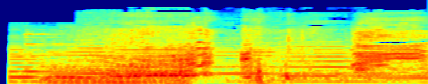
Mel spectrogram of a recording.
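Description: An elephant's low roaring call over background music, with a short loud burst of sound near the end.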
